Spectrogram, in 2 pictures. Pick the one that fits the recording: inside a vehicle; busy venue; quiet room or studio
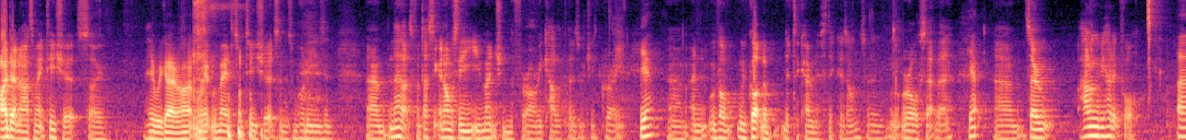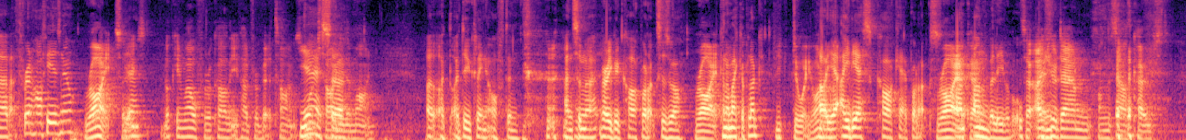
busy venue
